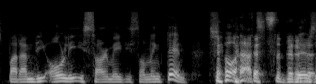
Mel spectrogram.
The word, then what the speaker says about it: Isar Meitis: LinkedIn that's the best place my name is isar mtis it's spelled i s a r m i t i s it's a really mouthful of name that nobody can pronounce but I'm the only isar Mattis on LinkedIn so that's there's a benefit to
